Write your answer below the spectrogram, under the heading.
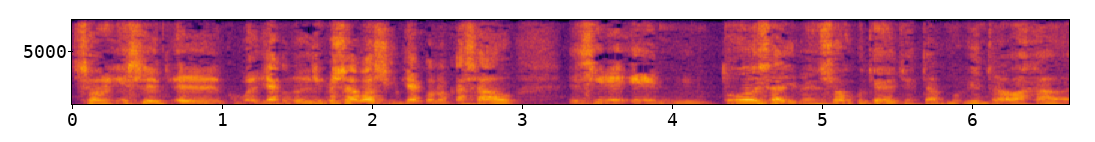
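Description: A man's medium-pitched voice with lively intonation, over noticeable background noise. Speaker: priest. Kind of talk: interview. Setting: radio studio. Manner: formal.

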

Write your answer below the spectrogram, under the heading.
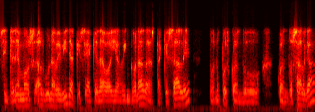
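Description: A man's speech, in a normal speaking voice, at medium pitch with ordinary pitch variation and a moderate pace.

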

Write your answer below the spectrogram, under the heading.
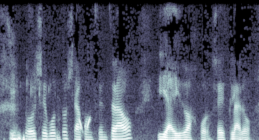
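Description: A woman's intonation is lively as she talks at a moderate pace. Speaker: celebrity journalist and TV pundit. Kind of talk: interview. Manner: calm, not shrill.

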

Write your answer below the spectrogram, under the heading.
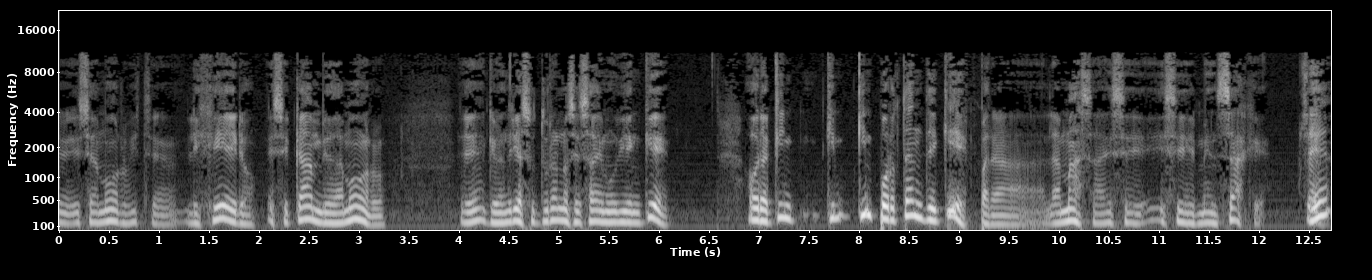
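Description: At a fairly slow pace, a man speaks in a fairly high, somewhat breathy voice with a dark, mellow tone and ordinary pitch variation. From Argentina, Santa Fe province (Alcorta). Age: 30s. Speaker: writer. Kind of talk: radio interview.

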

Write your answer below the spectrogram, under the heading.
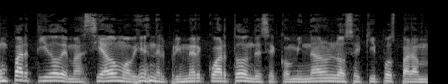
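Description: His pace is moderate and his pitch varies in an ordinary way. This man uses an ordinary speaking voice with a fairly high pitch. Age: 20s. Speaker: sports co-host on university radio. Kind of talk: casual radio chat. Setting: radio studio.

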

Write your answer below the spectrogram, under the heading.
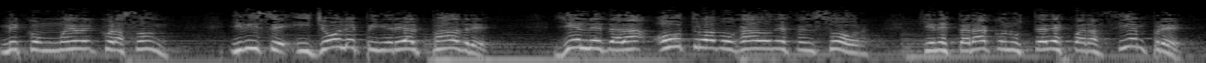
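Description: Here a man talks at a fairly slow pace with ordinary pitch variation. His pitch is extremely high. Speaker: pastor. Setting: online church service, recorded for video. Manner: tender, pastoral, persuasive; slows into a fatherly voice when voicing God's words; firm, convicted, emphatic on key declarations.

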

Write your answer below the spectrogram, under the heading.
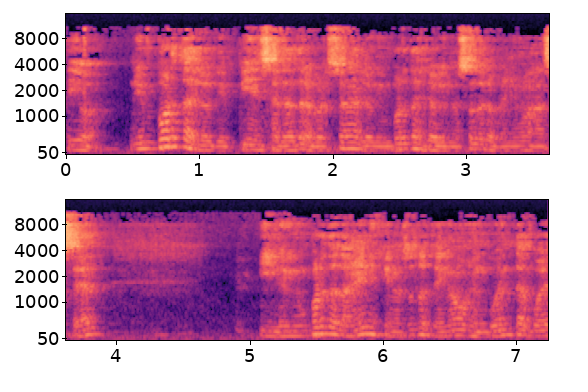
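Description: At a medium pitch, a man races along at a very fast pace, his pitch varying in an ordinary way. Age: 20s. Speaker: network marketing distributor. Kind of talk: motivational talk.

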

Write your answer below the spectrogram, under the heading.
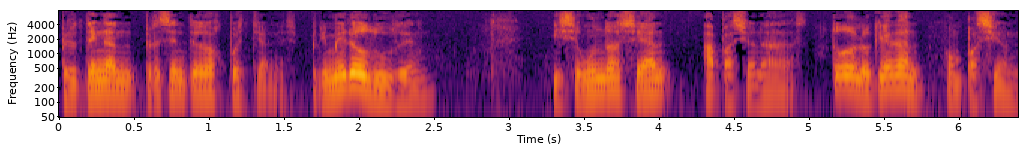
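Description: Against a quiet background, a man with a dark, mellow tone and medium pitch speaks at a moderate pace with lively intonation. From Argentina, La Plata. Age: 50s. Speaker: rugby coach and PE teacher. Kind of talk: interview.

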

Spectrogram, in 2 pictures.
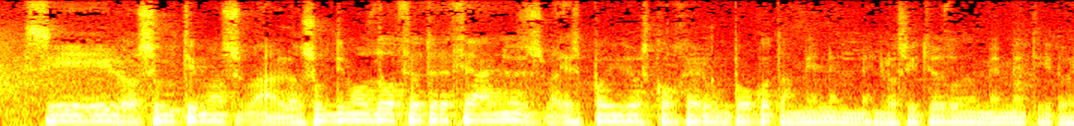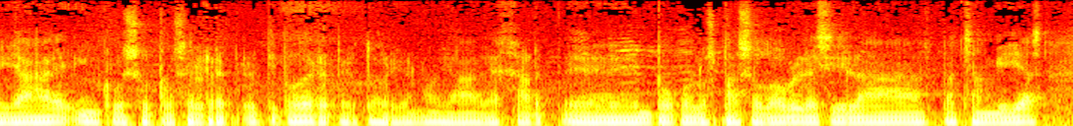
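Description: Against noticeable background noise, a man talks fairly quickly in a very deep, low pitch with ordinary pitch variation. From Basque Country, Portugalete. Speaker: musician. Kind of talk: interview.

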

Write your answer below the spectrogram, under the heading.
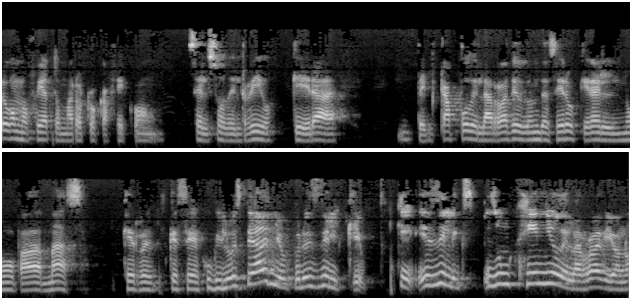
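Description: A woman with an Ecuadorian accent speaks at a moderate pace in a fairly low pitch, her tone dark and mellow, her intonation lively and her loudness very even. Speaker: radio host. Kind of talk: casual chat.

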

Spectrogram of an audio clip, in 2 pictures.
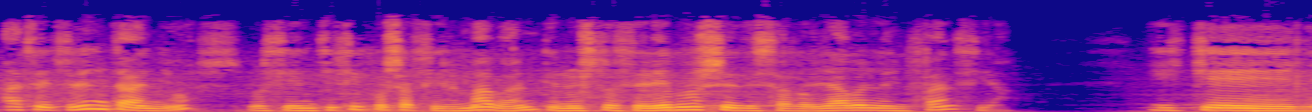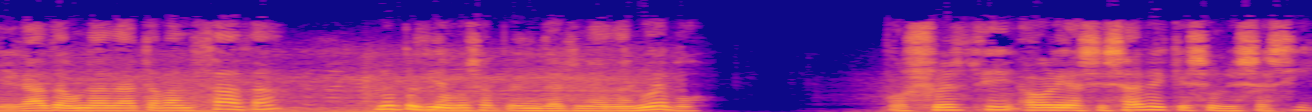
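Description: A woman's fairly low, somewhat breathy voice with lively intonation. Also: moderate pace. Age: 80s+. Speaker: retiree. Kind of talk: scripted narration.

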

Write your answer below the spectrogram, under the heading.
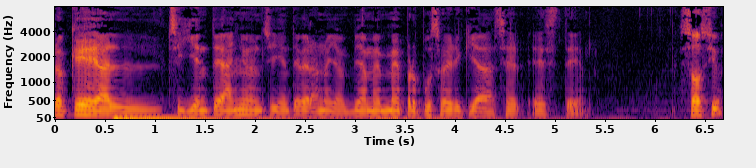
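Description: A man with a Mexican accent and monotone, flat intonation. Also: medium pitch for a man, fairly slow pace. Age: 20s. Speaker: business partner. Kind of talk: interview.

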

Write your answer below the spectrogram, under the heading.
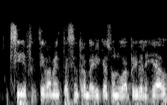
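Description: A man's voice over noticeable background noise. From El Salvador. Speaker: poet. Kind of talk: interview.

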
